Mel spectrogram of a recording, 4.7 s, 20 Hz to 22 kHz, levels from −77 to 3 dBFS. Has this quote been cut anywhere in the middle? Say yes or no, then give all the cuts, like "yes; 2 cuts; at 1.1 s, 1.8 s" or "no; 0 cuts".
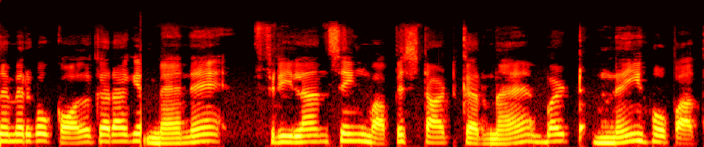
yes; 2 cuts; at 1.0 s, 3.9 s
